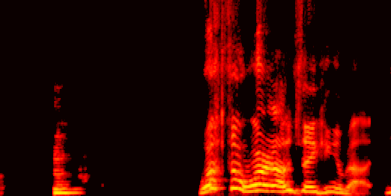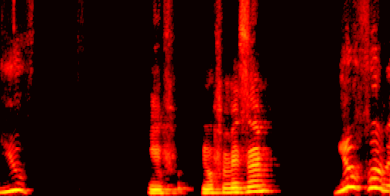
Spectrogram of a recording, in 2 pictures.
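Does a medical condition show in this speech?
Yes: cerebral palsy; speech and movement visibly affected.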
